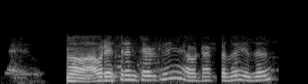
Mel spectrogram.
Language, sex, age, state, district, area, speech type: Kannada, male, 60+, Karnataka, Shimoga, rural, conversation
